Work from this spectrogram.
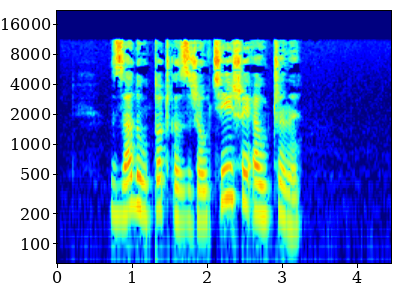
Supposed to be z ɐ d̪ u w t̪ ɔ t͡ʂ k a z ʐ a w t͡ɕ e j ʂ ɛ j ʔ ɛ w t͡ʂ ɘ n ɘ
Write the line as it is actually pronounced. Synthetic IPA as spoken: z a d̪ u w t̪ ɔ t͡ʂ k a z ʐ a w t͡ɕ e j ʂ ɛ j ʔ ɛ w t͡ʂ ɘ n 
